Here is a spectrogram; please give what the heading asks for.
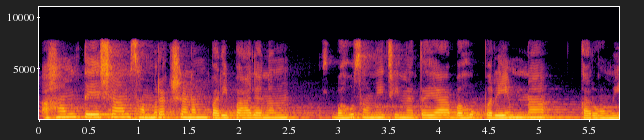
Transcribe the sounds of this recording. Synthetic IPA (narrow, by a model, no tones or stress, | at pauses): ɐɦɐmt̪eːʃaːmsɐmɾɐkʂɐɳɐmpɐɾipaːlɐnɐm | bɐɦusɐmiːt͡ʃinːɐt̪ɐjaːbɐɦupɾeːmɳɐkɐɾoːmi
